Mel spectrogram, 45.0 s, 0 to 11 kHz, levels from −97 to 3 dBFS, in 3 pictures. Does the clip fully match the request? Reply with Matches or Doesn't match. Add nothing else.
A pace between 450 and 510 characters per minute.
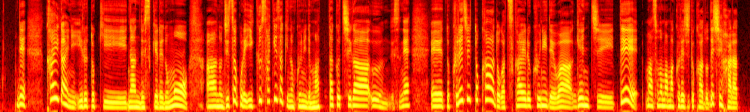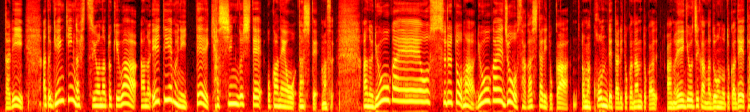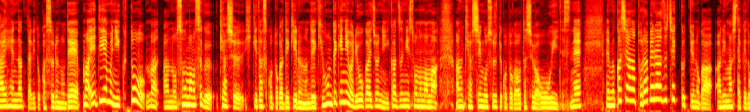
Doesn't match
